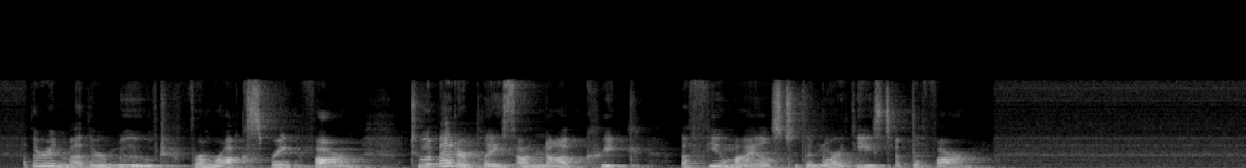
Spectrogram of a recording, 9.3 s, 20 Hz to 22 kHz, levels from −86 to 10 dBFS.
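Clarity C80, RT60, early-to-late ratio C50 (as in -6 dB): 15.0 dB, 0.65 s, 12.0 dB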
